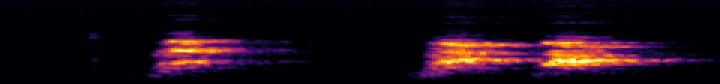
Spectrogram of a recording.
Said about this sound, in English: So I think, can you hear my damn dog? Can you hear that? Yeah. Can you oh, hear Frank? Yes, I can hear Frank. He's going fucking berserk. Hey, Frank! Shut up! Be quiet, Frank!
